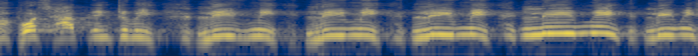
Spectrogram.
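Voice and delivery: a demoness begging, building to a shriek; climbing desperate cries of leave me; panicked pleading. Acted. Demoness being sucked dry.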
